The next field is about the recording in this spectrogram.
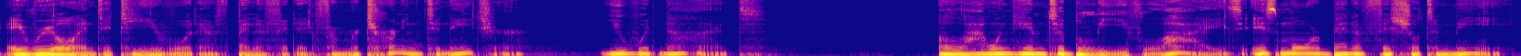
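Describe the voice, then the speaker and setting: Dark, velvety scheming prince, acted by a man. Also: medium pitch, expressive, vocal fry, no echo, far from the mic. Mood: smug, calculating. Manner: soft-spoken, deliberate, formal, coldly menacing tenderness. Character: scheming evil young prince, possessive devoted lover. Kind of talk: ASMR romantic fantasy roleplay monologue.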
